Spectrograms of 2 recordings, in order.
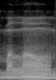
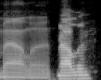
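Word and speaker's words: Mallon: So it's not Malone. Malin.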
